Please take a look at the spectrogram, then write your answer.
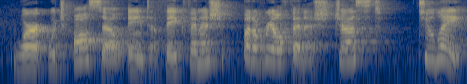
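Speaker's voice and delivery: plain reading voice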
